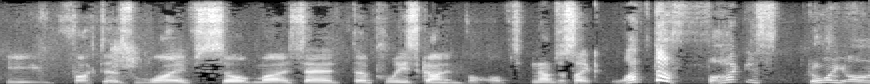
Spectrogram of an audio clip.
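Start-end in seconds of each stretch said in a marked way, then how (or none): 4.6-6.5 higher-pitched, incredulous exclamation; mock-appalled outburst; retold bewilderment. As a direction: act out baffled disbelief. Retells stunned reaction to scene.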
